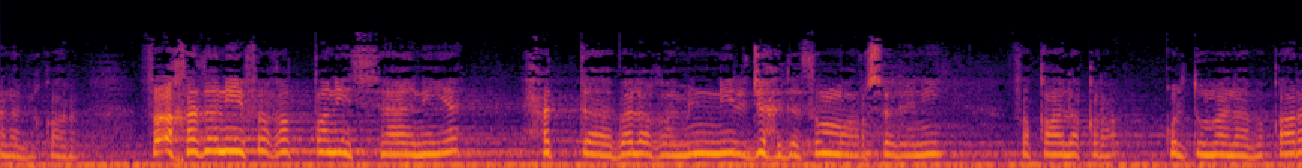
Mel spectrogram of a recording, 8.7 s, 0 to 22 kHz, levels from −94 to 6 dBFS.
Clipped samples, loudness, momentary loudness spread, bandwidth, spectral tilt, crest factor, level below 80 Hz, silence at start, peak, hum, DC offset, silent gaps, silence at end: under 0.1%; -25 LUFS; 14 LU; 9 kHz; -6 dB/octave; 18 dB; -34 dBFS; 0 s; -6 dBFS; none; under 0.1%; none; 0 s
